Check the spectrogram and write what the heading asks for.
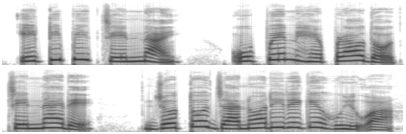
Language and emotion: Santali, neutral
